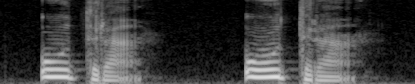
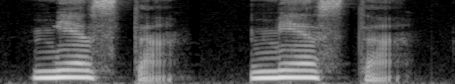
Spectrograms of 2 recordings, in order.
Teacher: And I want to remind you that in these two words, o sounds like a because it's unstressed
